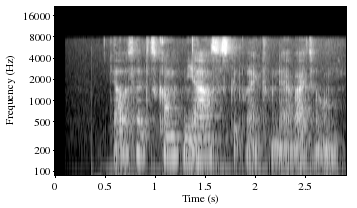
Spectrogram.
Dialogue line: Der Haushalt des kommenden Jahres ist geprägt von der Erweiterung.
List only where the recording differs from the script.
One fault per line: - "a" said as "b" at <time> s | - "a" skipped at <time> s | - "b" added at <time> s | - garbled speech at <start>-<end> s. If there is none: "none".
none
